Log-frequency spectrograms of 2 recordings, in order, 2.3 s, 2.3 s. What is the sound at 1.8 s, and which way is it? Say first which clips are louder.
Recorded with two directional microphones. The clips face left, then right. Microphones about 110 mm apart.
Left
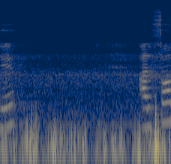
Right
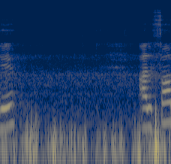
Speech: right 4 dB; 90° right.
